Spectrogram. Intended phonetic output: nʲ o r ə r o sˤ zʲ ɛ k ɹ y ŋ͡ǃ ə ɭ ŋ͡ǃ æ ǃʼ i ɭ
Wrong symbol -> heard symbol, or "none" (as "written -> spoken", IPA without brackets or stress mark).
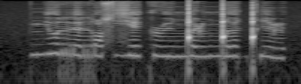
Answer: æ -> ə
